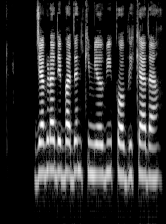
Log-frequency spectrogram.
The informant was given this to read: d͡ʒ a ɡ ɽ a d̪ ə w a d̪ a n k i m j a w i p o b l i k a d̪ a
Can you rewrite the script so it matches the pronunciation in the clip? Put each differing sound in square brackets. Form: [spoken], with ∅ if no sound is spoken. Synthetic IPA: d͡ʒ a ɡ ɽ a d̪ ə [b] a d̪ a n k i m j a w i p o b [ɾ] i k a d̪ a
